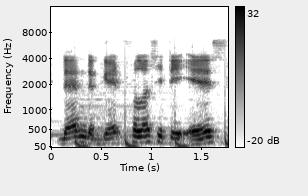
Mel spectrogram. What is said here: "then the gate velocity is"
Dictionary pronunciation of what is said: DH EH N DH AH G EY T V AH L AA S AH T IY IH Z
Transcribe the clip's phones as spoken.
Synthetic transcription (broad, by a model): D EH N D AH G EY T F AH L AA S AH T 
